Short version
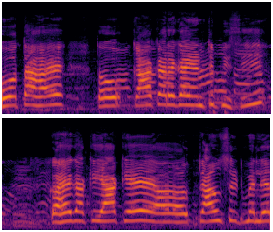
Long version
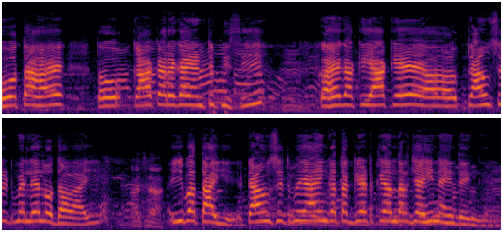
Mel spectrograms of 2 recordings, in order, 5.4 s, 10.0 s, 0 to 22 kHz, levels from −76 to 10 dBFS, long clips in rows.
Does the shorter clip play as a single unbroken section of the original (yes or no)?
yes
